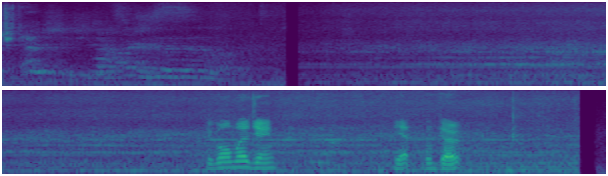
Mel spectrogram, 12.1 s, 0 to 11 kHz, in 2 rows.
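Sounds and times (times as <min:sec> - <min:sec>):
steady hum: 0:03.0 - 0:11.8.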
